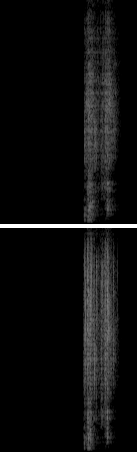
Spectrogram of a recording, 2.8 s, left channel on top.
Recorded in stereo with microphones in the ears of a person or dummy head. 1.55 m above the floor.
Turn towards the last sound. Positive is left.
turn(degrees=-85)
